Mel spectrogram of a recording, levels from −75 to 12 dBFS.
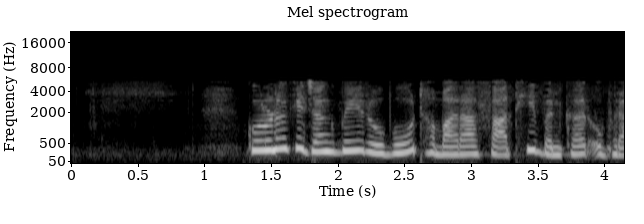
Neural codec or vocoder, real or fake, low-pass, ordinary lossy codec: none; real; 5.4 kHz; MP3, 32 kbps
